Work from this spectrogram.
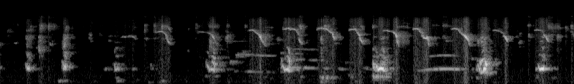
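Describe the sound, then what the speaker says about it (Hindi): A hen out in the open clucks repeatedly while looking for her chicks, a close, fairly loud series of short clucks and calls that gets busier toward the end. "ये मुर्गी निकल आई है, चूजों को ढूंढ रही है, अपने चूजों को"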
